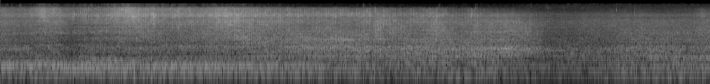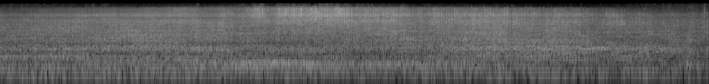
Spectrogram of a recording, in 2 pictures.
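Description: Engines of a small pack of mini modified-style race cars running together on an oval track, a buzzing mix of engine notes that rises and falls in pitch as the cars circle. The sound drops off briefly about eleven seconds in, then swells again.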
